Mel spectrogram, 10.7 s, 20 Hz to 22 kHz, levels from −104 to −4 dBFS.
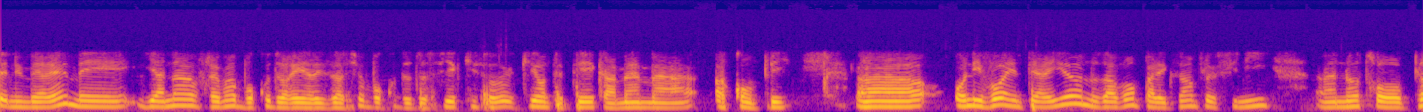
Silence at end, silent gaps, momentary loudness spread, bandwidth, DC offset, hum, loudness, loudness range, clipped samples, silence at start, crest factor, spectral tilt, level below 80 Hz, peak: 0 s; none; 9 LU; 4 kHz; under 0.1%; none; -23 LUFS; 3 LU; under 0.1%; 0 s; 16 dB; -10.5 dB/octave; -64 dBFS; -6 dBFS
